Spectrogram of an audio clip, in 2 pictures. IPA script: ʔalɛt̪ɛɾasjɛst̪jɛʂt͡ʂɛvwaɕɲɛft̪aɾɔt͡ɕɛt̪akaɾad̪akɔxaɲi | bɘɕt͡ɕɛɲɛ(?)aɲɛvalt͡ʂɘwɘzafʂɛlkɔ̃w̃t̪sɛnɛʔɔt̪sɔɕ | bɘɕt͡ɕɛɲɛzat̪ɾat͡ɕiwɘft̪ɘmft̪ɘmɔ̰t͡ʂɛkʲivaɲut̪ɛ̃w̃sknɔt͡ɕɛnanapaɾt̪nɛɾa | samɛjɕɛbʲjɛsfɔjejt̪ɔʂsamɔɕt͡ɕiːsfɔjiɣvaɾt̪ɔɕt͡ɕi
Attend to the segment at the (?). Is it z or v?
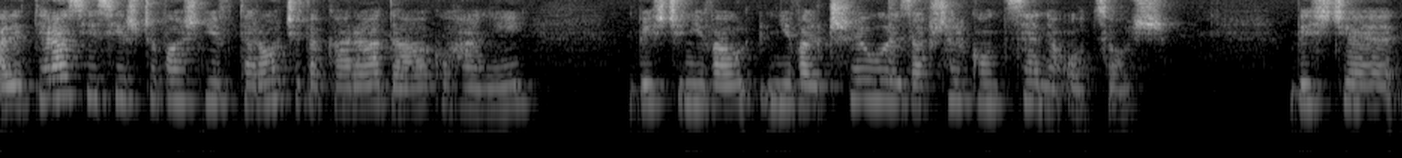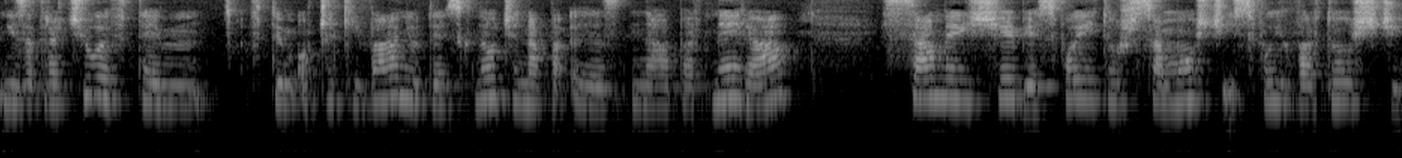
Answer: v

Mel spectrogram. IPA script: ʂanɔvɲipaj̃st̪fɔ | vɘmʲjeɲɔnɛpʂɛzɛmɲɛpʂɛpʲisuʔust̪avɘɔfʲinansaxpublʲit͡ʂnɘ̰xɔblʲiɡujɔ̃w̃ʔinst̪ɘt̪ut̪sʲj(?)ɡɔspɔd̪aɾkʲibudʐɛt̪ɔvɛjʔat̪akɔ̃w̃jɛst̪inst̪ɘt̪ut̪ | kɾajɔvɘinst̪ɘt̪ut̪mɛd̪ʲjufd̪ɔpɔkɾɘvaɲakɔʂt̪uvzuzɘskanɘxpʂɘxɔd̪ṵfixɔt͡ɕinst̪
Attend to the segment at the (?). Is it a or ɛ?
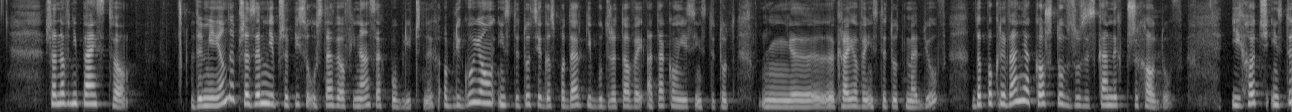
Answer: ɛ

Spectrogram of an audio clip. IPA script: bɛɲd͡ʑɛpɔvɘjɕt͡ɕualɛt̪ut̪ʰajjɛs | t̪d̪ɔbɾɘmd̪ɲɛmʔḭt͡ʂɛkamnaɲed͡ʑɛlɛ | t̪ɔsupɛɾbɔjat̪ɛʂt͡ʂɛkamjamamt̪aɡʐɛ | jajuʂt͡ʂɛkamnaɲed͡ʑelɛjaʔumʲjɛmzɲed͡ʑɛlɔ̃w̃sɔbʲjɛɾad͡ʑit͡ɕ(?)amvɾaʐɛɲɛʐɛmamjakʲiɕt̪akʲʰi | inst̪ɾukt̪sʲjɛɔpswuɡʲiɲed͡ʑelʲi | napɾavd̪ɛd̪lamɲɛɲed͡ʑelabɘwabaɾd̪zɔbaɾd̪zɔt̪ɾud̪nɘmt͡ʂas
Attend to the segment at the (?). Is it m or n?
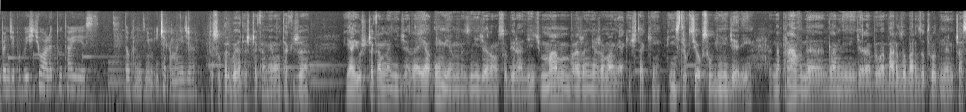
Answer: m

